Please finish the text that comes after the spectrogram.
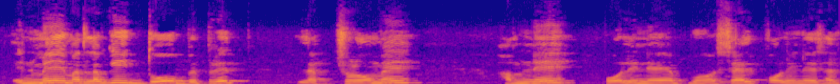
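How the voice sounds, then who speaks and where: A man's voice: high-pitched, warm tone, dull audio. A man teaching a science lesson, often repeating words and asking the class questions. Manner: repetitive, asks the class questions.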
